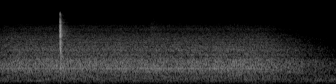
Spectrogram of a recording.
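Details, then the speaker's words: Creality Ender 5 S1 3D printer: constant airy whoosh with a hissy top end and no rhythm or rattle from the stock power supply cooling fan, which is just too loud; owner plans to replace it with a quieter fan. "but this fan is just so loud I don't like it one bit"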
